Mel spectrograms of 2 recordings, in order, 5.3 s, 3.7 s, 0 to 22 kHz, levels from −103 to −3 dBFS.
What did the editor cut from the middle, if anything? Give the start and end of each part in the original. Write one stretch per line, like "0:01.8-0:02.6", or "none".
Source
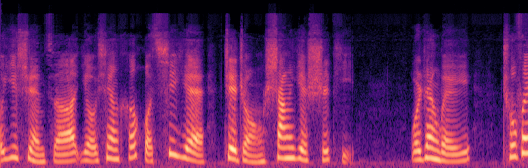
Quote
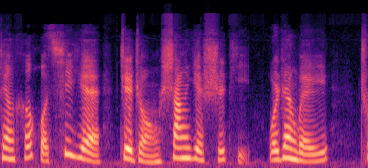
0:03.7-0:04.0

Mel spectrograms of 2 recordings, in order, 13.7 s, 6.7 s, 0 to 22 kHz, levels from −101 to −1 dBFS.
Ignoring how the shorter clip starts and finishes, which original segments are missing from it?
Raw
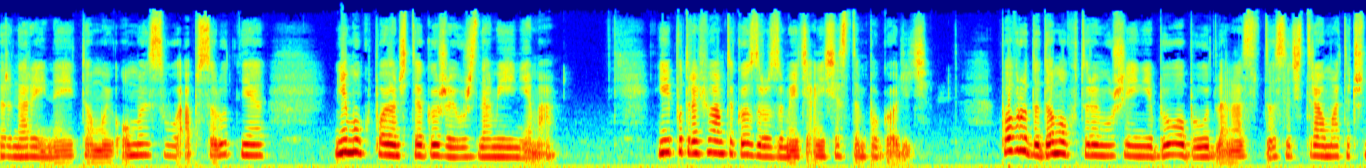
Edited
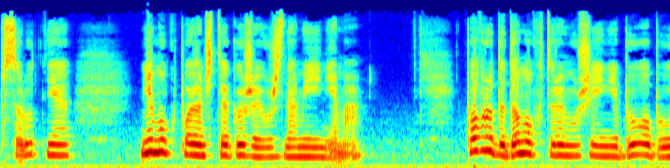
0:06.5-0:09.9

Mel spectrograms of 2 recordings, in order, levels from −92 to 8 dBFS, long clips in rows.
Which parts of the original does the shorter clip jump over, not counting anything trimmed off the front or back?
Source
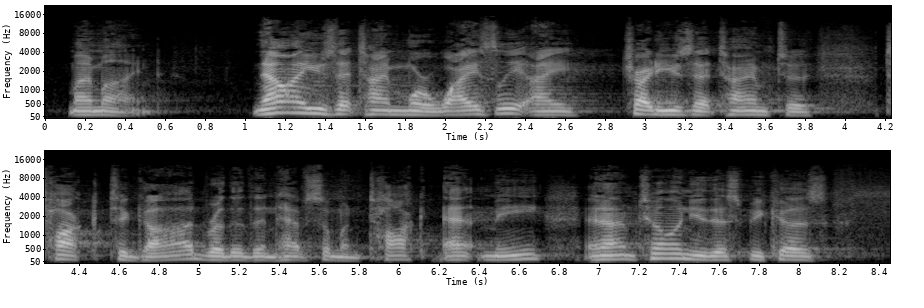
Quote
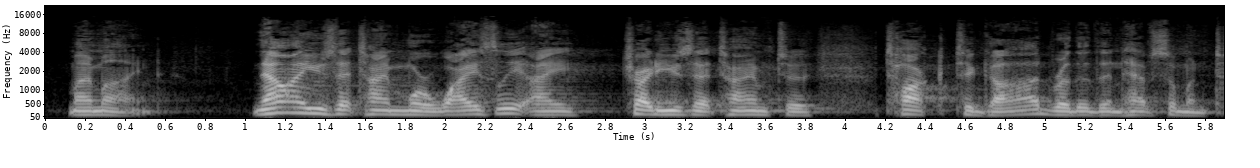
none

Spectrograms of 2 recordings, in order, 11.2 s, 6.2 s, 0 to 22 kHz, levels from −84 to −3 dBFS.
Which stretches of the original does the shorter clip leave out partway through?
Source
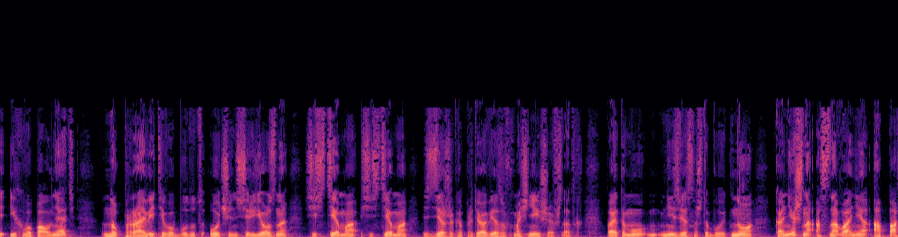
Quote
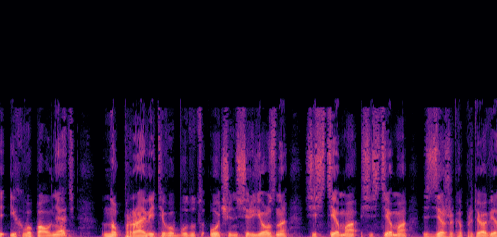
none

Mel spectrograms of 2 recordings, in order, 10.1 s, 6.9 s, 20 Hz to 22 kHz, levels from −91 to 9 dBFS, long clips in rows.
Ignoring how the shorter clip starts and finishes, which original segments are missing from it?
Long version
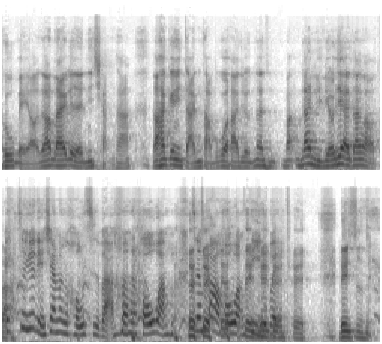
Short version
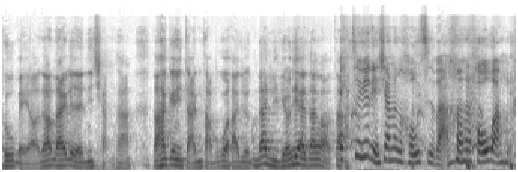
0:03.3-0:03.9

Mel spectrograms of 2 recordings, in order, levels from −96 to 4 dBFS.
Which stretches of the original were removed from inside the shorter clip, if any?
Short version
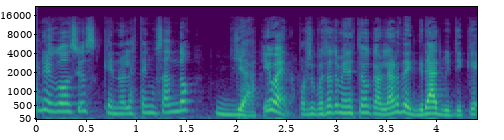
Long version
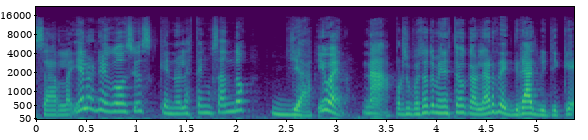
0:03.1-0:03.6

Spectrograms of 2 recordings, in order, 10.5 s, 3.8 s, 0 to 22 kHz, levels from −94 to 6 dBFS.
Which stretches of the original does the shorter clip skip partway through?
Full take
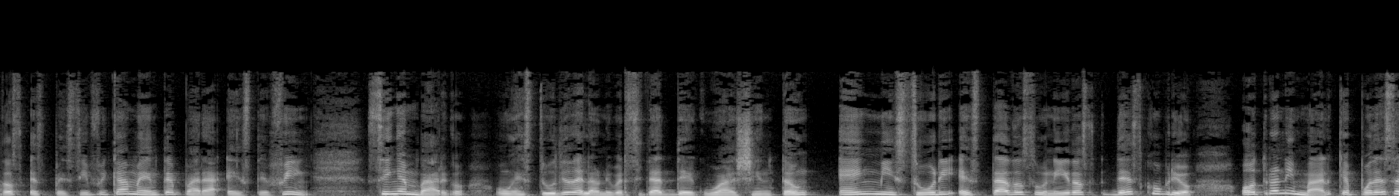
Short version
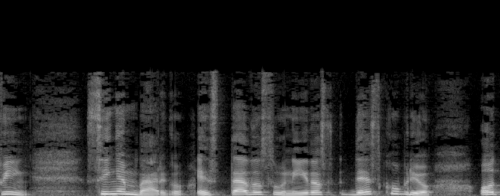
0:03.6-0:07.2

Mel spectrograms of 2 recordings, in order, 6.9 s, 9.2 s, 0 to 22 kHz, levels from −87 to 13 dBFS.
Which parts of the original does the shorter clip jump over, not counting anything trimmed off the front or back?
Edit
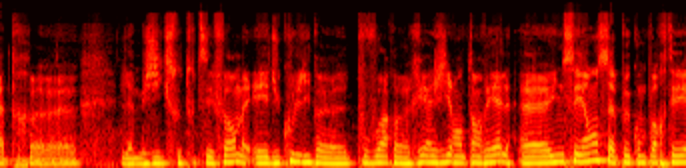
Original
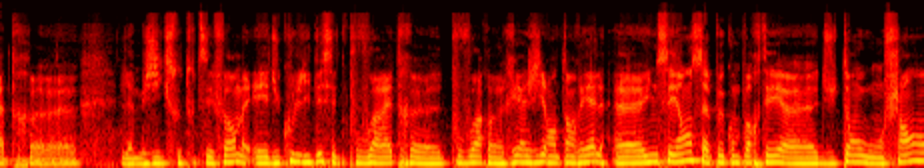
0:03.1-0:04.1

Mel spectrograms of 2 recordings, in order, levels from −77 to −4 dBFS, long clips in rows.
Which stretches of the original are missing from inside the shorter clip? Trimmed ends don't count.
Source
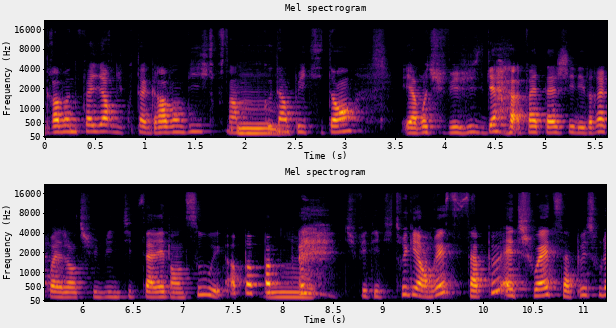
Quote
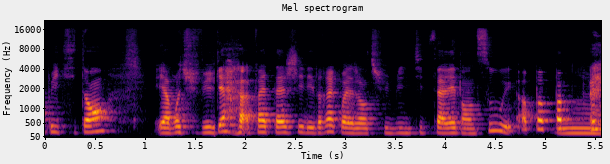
0:04.2-0:04.4

